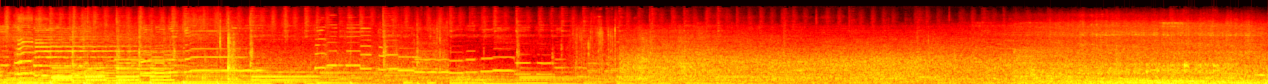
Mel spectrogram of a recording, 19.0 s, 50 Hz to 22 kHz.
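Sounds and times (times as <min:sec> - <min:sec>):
moving vehicle rumbling: 0:00.0 - 0:19.0.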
